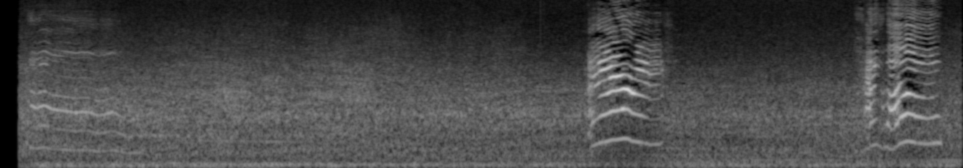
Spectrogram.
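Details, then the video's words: Macaw parrot: a low, voice-like harmonic sound at first, then two harsh, buzzy squawks with bent, rising-and-falling tones about three seconds apart, over a steady low hum. "Macaw talking"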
